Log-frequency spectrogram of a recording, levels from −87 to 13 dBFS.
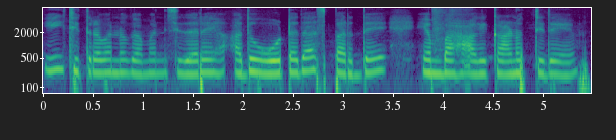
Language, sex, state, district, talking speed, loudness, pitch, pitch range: Kannada, female, Karnataka, Bangalore, 100 wpm, -16 LUFS, 225 Hz, 215-235 Hz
